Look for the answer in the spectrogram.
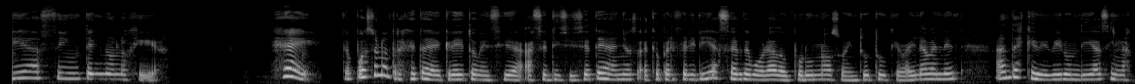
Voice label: Spanish (LA), Female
